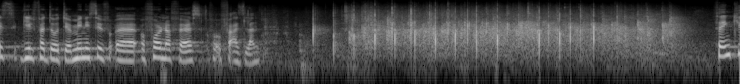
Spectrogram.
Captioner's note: applause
